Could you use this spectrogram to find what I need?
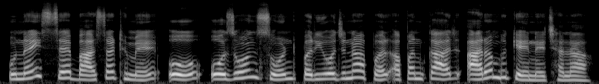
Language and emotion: Maithili, neutral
